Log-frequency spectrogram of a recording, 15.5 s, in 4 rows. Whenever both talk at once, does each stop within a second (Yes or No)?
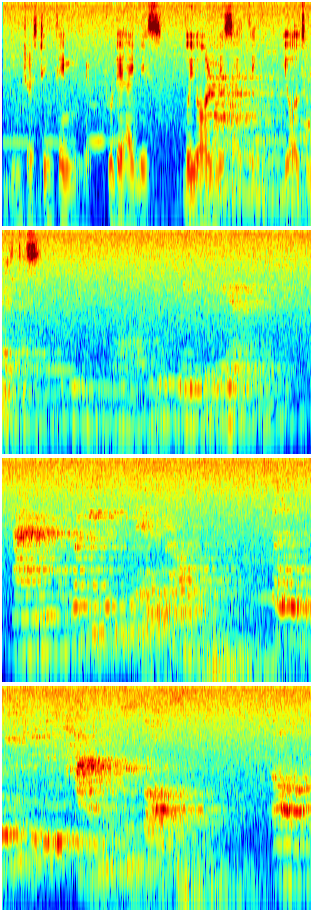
No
